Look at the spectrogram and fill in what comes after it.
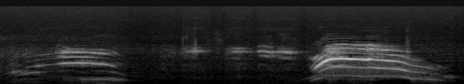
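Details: Fighting cats trade drawn-out howls: a steady harmonic wail near the first second, brief soft mews in between, then a louder bending caterwaul from about five seconds that sags in pitch as it fades.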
